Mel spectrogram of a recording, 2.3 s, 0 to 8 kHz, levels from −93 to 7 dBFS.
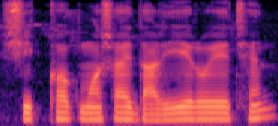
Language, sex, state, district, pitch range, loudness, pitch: Bengali, male, West Bengal, Darjeeling, 110-115 Hz, -18 LUFS, 115 Hz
